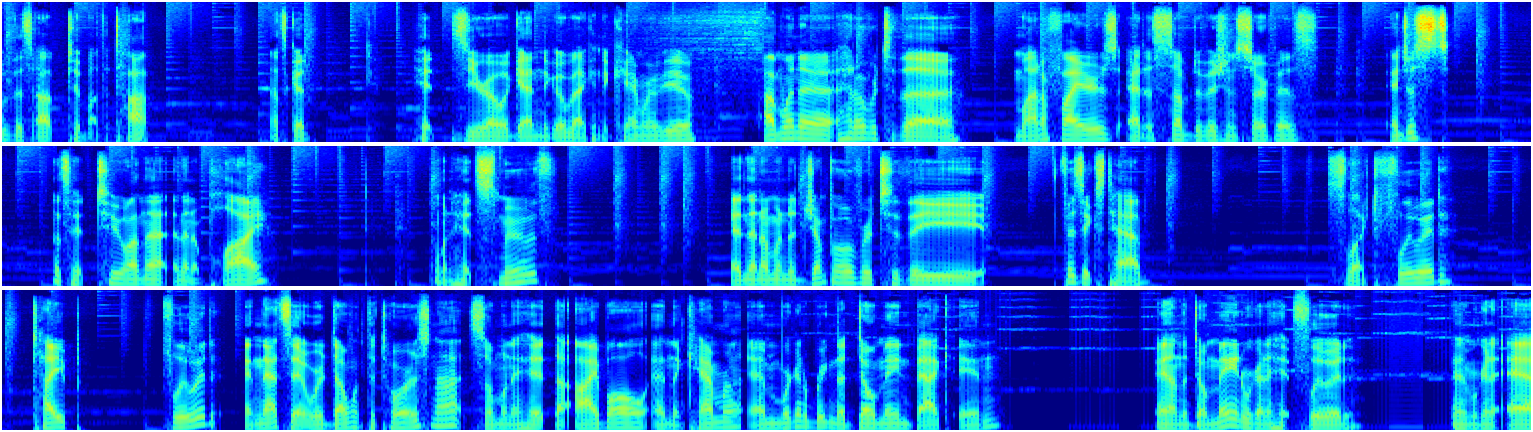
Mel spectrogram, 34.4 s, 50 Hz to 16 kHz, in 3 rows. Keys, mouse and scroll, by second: 3.4 KP_0, 12.1 click, 13.9 shift+scroll up 1, 15.7 middle click, 22.2-25.0 drag, 27.3-32.6 drag.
